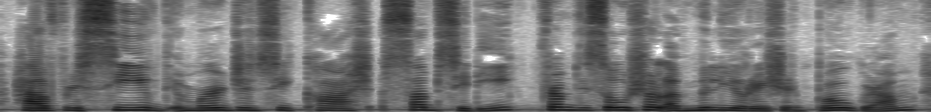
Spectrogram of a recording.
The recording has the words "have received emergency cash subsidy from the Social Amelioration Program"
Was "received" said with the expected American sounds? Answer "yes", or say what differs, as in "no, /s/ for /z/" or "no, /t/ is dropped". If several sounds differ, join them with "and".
yes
